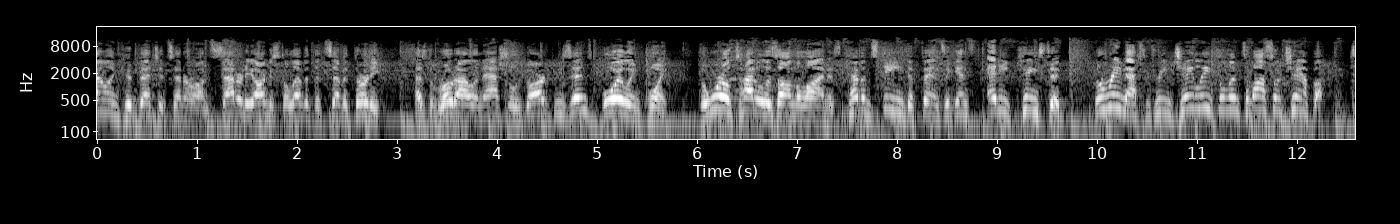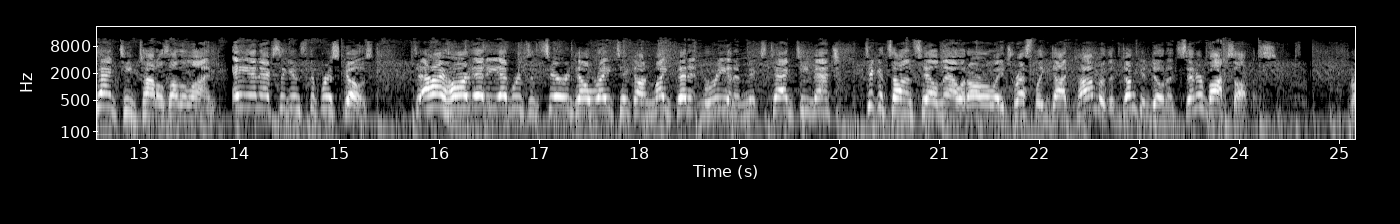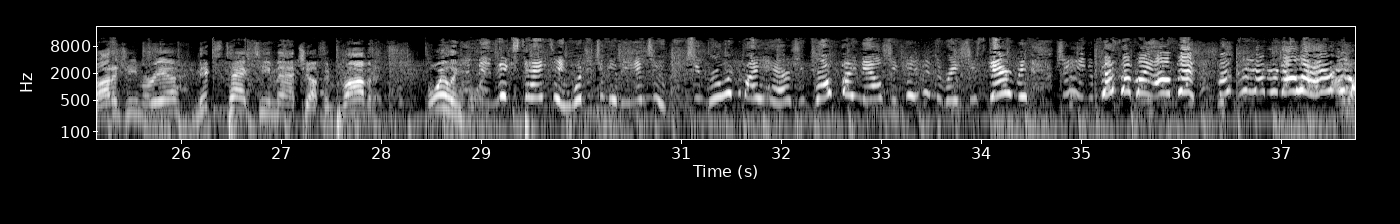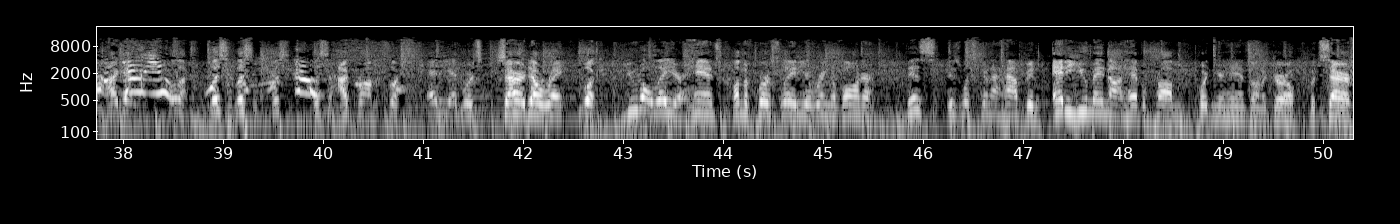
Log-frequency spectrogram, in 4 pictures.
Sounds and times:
Music: 0:00.0 - 0:50.3.

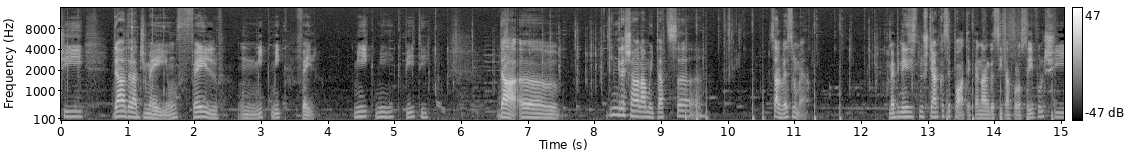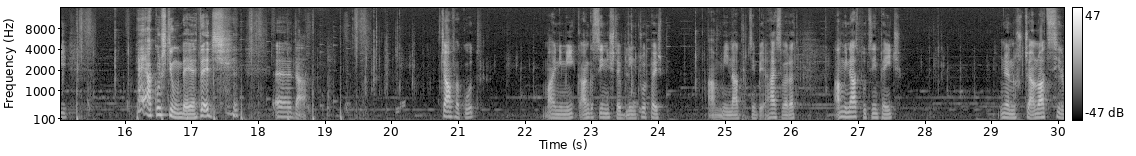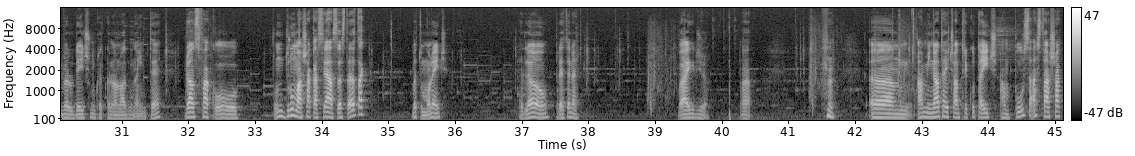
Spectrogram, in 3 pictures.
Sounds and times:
Speech: 0:00.0 - 0:03.8, 0:04.4 - 0:05.6, 0:06.6 - 0:07.5, 0:08.2 - 0:09.7, 0:10.6 - 0:11.3, 0:12.4 - 0:15.2, 0:16.2 - 0:18.8, 0:20.8 - 0:21.4, 0:22.3 - 0:24.1, 0:24.7 - 0:27.7, 0:29.1 - 0:34.7, 0:35.4 - 0:35.9, 0:37.0 - 0:37.9, 0:39.4 - 0:40.5, 0:42.2 - 0:45.1.

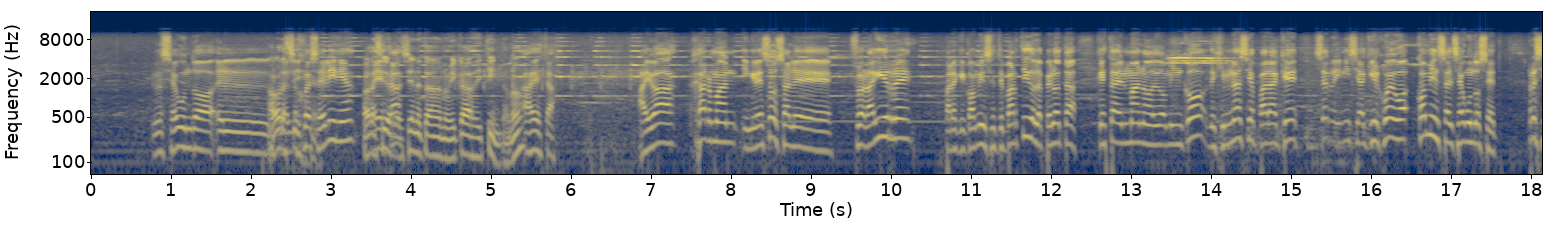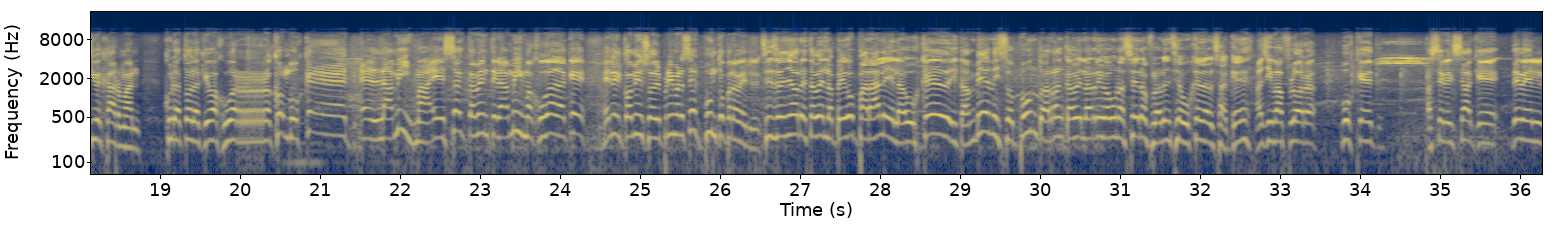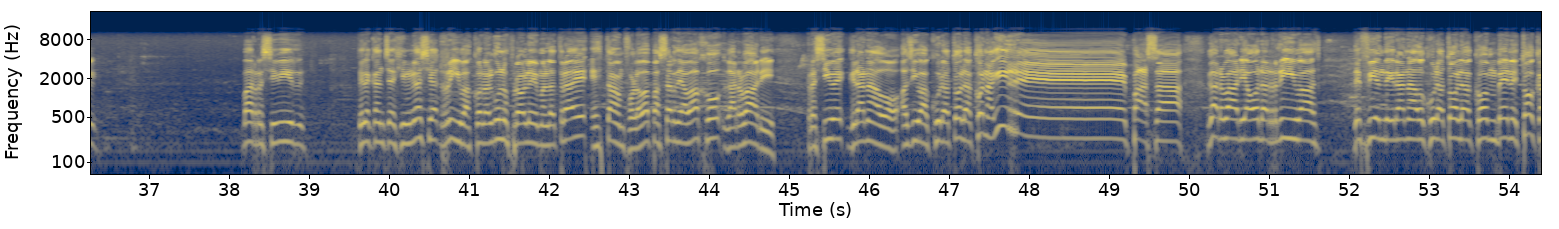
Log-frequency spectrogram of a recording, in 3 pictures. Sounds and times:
Speech: 0:00.8 - 0:05.8, 0:06.9 - 0:36.8, 0:39.6 - 0:54.4.

